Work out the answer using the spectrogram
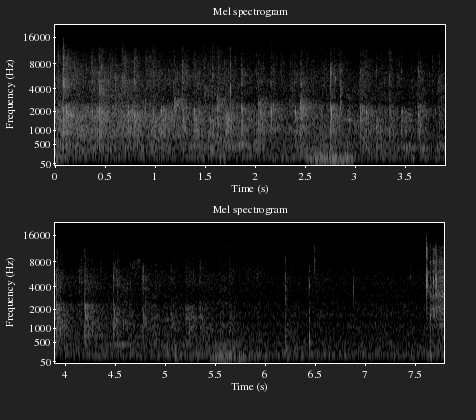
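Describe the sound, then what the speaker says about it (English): Applause from a conference audience sounds quiet and somewhat distant, a thin, continuous patter of many hands with scattered sharper claps that slowly thins out. "Another round of applause, please."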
